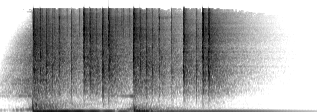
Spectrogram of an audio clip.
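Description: Short outro music: a rising swell into a heavy percussive hit with deep bass about half a second in, a second hit about two seconds later, and a few lighter hits before it fades out slowly.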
